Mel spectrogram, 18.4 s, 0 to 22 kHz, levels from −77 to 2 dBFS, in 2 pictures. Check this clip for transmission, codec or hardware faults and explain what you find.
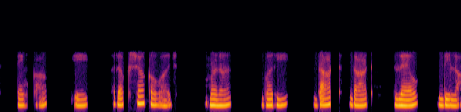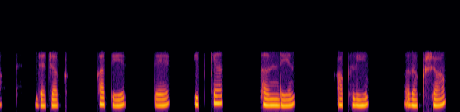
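The clip carries one fault, present throughout: Bluetooth CVSD headset codec distortion. The speech is confined to roughly 150 Hz to 3.6 kHz, with nothing above 3.8 kHz. The one-bit up/down coding, consistent with a 64 kbps link, lets loud high-frequency sounds outrun the adaptive step. That makes s sounds scratchy and leaves a granular hiss beneath the voice; the codec damage is plainly audible.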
